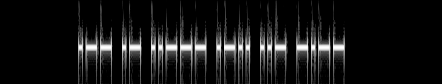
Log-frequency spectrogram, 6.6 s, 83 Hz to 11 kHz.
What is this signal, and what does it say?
Morse code, heard as a keyed tone, about 22 wpm, 700 Hz. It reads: WA2LUY
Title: USA Call Signs - 6 Characters - 3x Character Spacing - 22wpm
